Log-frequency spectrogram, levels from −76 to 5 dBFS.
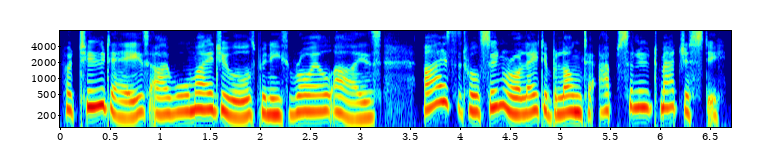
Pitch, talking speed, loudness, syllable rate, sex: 235 Hz, 170 wpm, -14 LUFS, 4.9 syllables/s, female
